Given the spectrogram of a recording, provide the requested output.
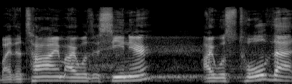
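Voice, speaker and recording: A man with a high pitch talks at a moderate pace against noticeable background noise. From Ethiopia, Oromia region. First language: Oromo. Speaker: student commencement speaker. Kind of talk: commencement speech. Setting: graduation ceremony with audience.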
